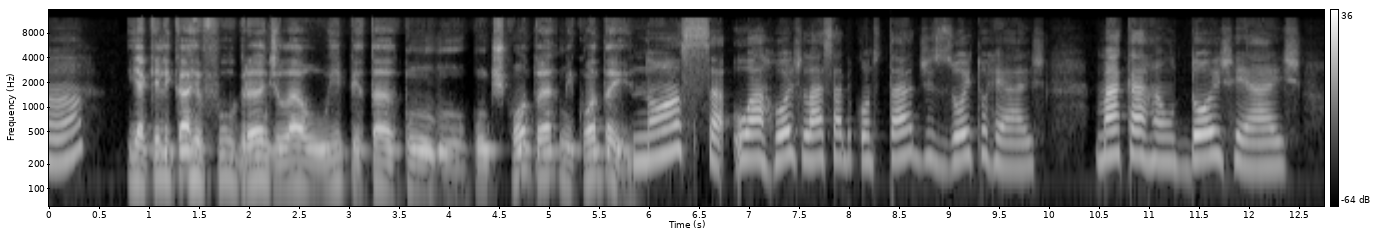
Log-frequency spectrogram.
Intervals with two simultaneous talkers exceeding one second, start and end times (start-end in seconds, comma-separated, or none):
none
